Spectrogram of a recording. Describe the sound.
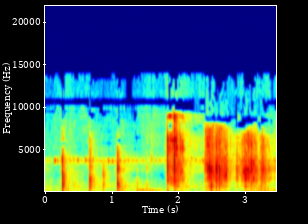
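A nickel coin handed over gives a few sharp, small metallic clicks, followed by a louder crunchy rustling burst, fairly faint overall with no talk.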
